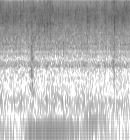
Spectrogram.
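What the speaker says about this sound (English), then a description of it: "While the bacon sizzles away" Bacon rashers sizzle and crackle steadily in a frying pan, a continuous close hiss with small pops and no talking.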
